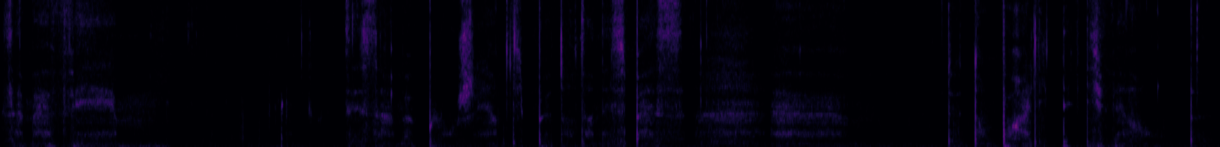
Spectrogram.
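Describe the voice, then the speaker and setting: A woman whispers at a very slow pace, with long, frequent pauses and big swings in loudness. Noticeable background noise runs underneath. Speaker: ASMR creator. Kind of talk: ASMR bedtime talk. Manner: whispered; repetitive, soft, slow.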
